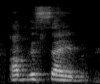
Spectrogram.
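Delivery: ordinary delivery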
